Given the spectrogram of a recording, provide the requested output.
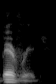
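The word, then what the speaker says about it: Beveridge: thank you Mr ever is that how you pronounce it beverage beverage Bevy Ridge beverage Bevy Ridge thank you beverage like a beverage um I just wanted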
